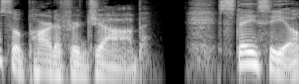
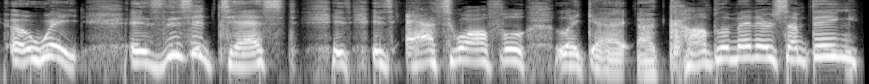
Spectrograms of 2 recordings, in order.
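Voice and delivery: much higher, eager; hopeful sleazy guy; 12 semitones higher than usual. A narrator's reading. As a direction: brighten up hopefully.

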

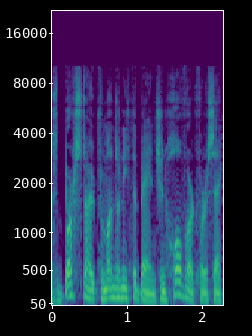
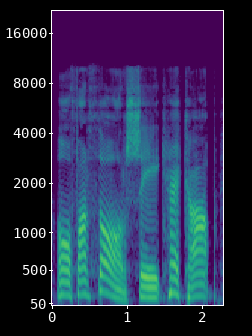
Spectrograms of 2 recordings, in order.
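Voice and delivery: slow, higher-pitched exasperated cry; exasperated yell; 6 semitones higher, 3 dB louder, slower than usual. A narrator's reading. Teacher despairs of his pupil fighting, yelling exasperated. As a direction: call out in drawn-out exasperation. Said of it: "yelled Gobber in exasperation".

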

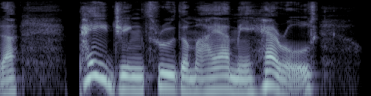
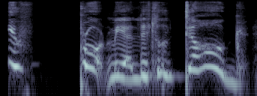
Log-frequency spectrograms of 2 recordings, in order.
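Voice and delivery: high, thrilled exclamation; can't believe the gift; delighted disbelief; 13 semitones higher than usual. Retold or imitated. Thrilled wife receiving puppy.

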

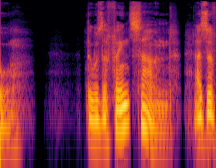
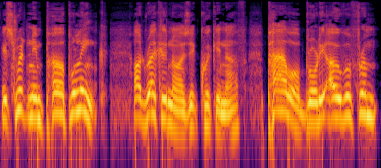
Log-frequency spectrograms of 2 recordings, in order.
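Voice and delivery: the scared thug begging, pitched up; cornered man pleading, much higher voice; frightened Liggett; 11 semitones higher than usual. Acted.

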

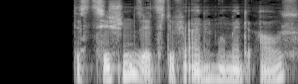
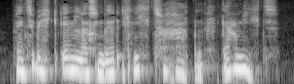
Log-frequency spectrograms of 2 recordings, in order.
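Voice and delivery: much higher, louder frightened stammer; stammering in fear; 10 semitones higher, 3 dB louder than usual. Acted. Captive woman pleading with the voice, high frightened stammer. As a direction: stumble out the words in panic. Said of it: "stammelte sie".

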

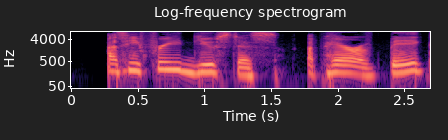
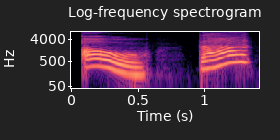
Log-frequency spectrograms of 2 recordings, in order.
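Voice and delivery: high rising, louder nervous "that"; boy hiding fear from papa; nervous fake casual; 11 semitones higher, 4 dB louder than usual. A narrator's reading. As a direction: try to sound casual, failing. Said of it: "trying his best to hide his fear".

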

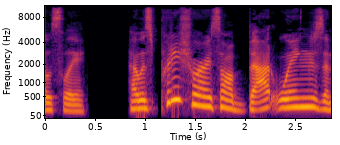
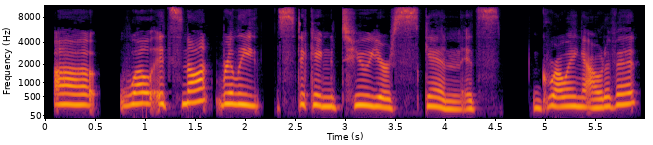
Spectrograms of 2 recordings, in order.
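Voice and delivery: hesitant; 7 semitones higher than usual. Acted. Fiona hesitant explaining.

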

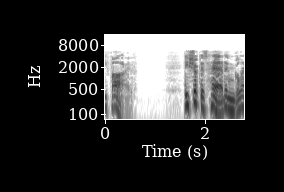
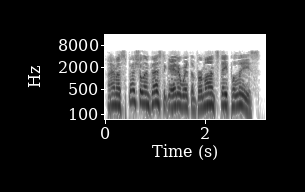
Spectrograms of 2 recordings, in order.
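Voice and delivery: louder, fast, blunt man's voice; stern investigator, irritated; 8 semitones higher, 6 dB louder than usual. Acted. Caperuzzi threatening Ida with a complaint, loud and fast. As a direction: push through it like an angry official.

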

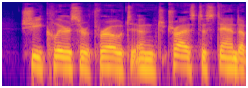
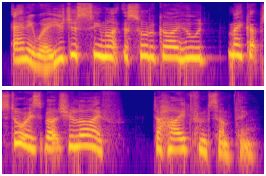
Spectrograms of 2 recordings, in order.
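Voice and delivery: Maya, musing; 12 semitones higher, 4 dB louder, faster than usual. A narrator's reading. Maya sizes Jack up on the balcony, musing. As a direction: muse aloud in Maya's high voice. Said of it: "says with a distant look in her eyes".

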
